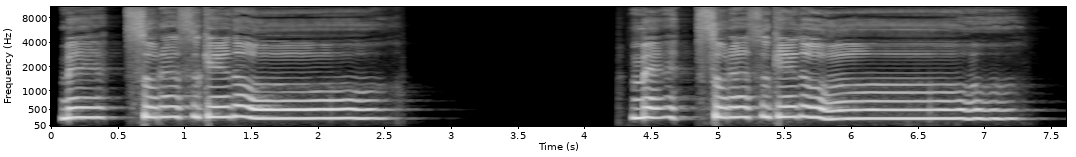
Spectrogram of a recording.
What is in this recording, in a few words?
voice commentary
